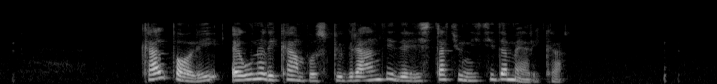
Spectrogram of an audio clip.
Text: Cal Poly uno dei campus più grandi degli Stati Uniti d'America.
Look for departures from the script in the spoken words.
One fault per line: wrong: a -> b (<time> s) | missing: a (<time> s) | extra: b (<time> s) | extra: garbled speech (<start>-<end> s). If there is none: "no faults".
extra: è (2.3 s)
